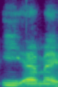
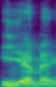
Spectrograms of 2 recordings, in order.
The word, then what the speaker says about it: EMA: the uk most of us say ema european mahjong association say ema right but then on the continent most of them seem to say and i'm not sure if it's just the way they pronounce the e and i'm mishearing but they seem to say ima the ima the email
